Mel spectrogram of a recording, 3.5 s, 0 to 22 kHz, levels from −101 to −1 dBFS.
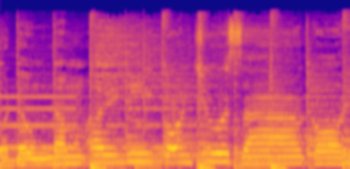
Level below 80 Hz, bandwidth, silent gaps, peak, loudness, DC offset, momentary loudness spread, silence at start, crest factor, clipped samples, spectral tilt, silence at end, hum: -28 dBFS; 17 kHz; none; -4 dBFS; -16 LUFS; under 0.1%; 3 LU; 0 s; 12 dB; under 0.1%; -5.5 dB/octave; 0 s; none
